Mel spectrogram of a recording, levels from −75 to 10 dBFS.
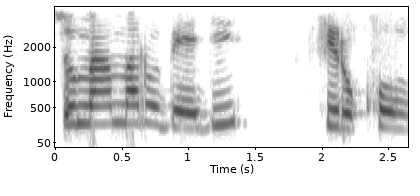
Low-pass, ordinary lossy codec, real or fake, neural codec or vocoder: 3.6 kHz; none; real; none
